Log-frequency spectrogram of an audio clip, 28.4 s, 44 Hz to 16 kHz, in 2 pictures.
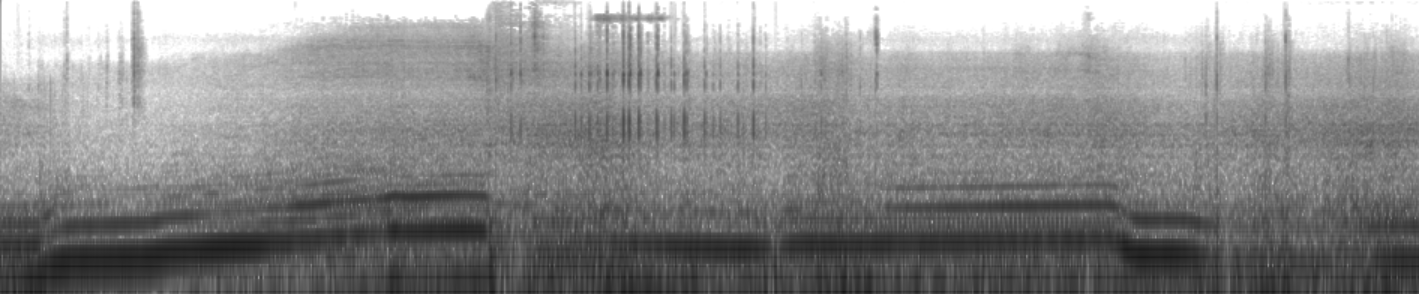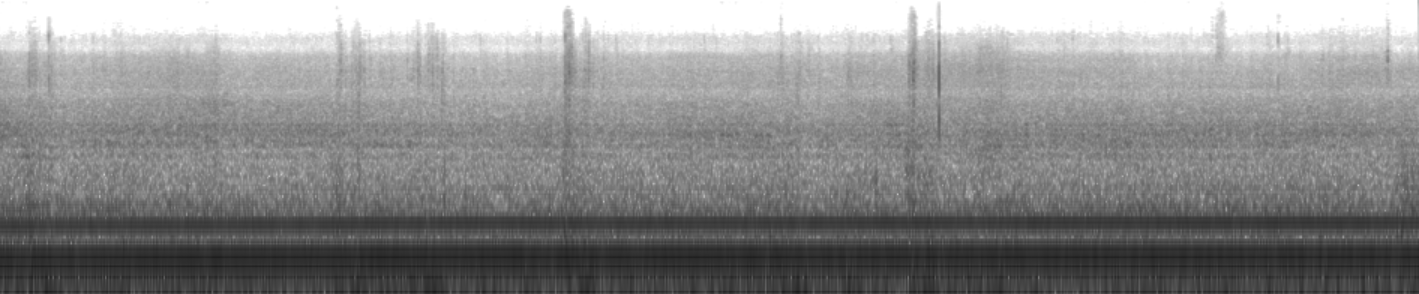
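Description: Mk3 Toyota Supra's turbocharged straight-six heard from inside the cabin, accelerating with rising pitch, changing gear about five seconds in and pulling again. It then eases off and runs at a steady pitch for the second half, cruising.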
